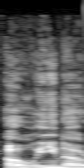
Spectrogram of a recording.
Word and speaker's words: Alina: to be saying it it might be like elena but i feel like alina rhymes with arena so that's how i'm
